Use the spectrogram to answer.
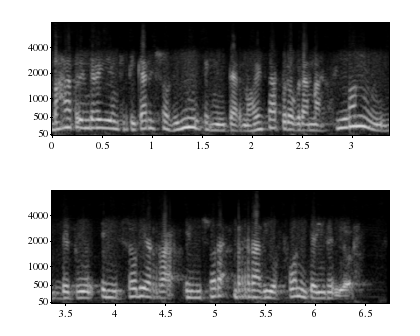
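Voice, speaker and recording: Against noticeable background noise, a man with a high pitch and ordinary pitch variation talks at a fairly quick pace with hardly any pauses and very even loudness. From Canary Islands. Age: 20s. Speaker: translator and interpreter. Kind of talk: interview.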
